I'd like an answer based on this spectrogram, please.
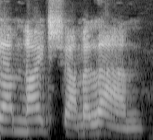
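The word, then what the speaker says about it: M. Night Shyamalan: pronounce m night shyamalan that's pronounced m night shyamalan m night shyamalan m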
